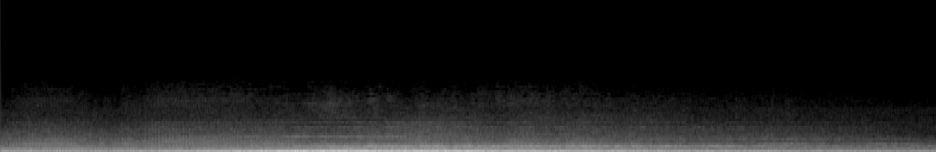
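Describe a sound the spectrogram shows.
A deep rumble swells and slowly fades.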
